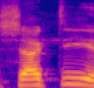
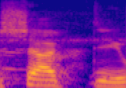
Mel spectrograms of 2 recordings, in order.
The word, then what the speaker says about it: Shakti: go in peace and Shakti is a short a same with Lakshmi it's like lucky Lakshmi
